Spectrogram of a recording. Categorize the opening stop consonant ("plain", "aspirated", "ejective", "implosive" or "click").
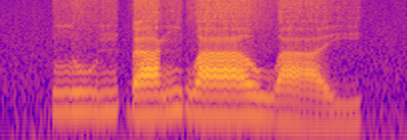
implosive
